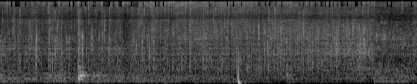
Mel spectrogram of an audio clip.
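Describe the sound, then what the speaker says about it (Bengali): Chopped onion frying in a pan for a Bengali boal fish curry, a steady close hiss of sizzling oil that runs throughout, with a brief stir or clink near the middle. "হালকা একটু ভেজে নিলাম পেঁয়াজ কুচিটা"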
